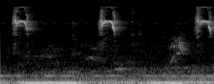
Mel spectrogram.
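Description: Young, hand-reared sunbird chirping: three short, sharp, high-pitched calls spaced evenly, about one every second.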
